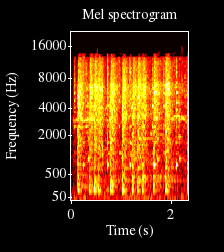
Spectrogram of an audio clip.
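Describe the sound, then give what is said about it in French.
Rapid, rhythmic metallic clanging of saucepans banged together in a French 'concert de casseroles' protest against President Emmanuel Macron's televised address, loud and repeated in a steady chanting pattern with bright ringing overtones, no voices. “Alors faisiez-vous partie des 15 millions de Français devant votre télé hier pour regarder Emmanuel Macron Ou peut-être étiez-vous dans l'un de ces 300 concerts de casseroles”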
